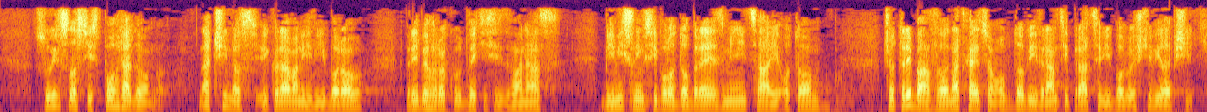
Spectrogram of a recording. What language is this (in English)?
Slovak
